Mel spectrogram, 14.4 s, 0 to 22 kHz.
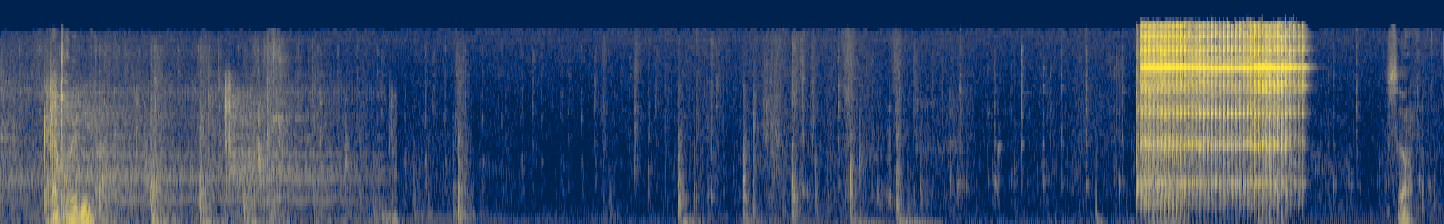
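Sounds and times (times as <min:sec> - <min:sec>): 
speech: 0:00.6 - 0:01.2
alarm clock being handled and set in a bedroom: 0:01.8 - 0:07.4, 0:08.0 - 0:14.4
alarm clock ringing in a bedroom: 0:11.4 - 0:13.2.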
